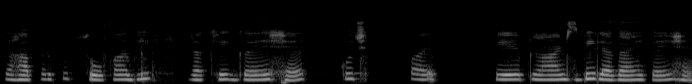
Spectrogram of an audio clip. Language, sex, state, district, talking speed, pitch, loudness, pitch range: Hindi, female, Maharashtra, Aurangabad, 120 wpm, 225 Hz, -36 LUFS, 215-235 Hz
